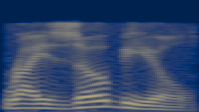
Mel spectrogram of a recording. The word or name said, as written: rhizobial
